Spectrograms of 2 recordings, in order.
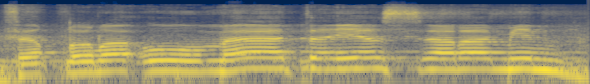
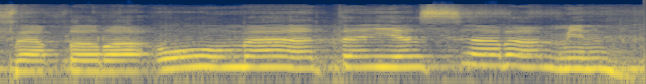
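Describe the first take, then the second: The two takes are said the same way.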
